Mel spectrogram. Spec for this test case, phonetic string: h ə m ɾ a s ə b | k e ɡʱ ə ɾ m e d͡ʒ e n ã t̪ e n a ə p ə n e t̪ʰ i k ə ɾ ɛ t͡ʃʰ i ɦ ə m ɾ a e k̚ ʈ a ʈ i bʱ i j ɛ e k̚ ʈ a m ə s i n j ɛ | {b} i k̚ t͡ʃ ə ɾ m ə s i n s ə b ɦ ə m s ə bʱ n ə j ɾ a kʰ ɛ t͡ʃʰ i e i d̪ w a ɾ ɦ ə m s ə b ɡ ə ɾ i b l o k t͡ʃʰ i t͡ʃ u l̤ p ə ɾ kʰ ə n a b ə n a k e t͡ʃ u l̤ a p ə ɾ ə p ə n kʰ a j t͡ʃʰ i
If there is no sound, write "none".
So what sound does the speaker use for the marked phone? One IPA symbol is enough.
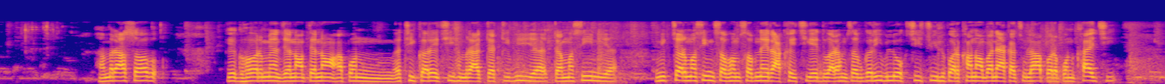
m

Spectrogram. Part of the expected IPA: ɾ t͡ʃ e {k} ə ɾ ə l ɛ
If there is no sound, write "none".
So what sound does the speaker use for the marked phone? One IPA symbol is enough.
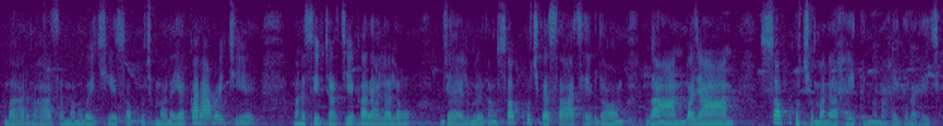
k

